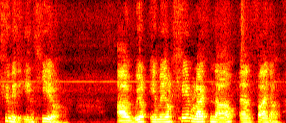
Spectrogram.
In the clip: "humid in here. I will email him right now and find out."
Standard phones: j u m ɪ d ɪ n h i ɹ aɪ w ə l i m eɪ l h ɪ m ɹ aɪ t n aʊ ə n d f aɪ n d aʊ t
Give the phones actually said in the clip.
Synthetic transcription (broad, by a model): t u m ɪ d ɪ n h i ɹ aɪ w ə l i m eɪ l h ɪ m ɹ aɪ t n aʊ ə n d f aɪ n aʊ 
